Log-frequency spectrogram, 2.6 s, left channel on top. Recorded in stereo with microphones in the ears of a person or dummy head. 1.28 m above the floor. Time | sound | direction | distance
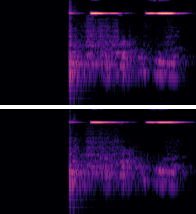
0.9 | a fire alarm | 25° left (ahead or behind) | 1.0 m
